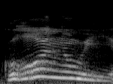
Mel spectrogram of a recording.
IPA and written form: grənuj (grenouille)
